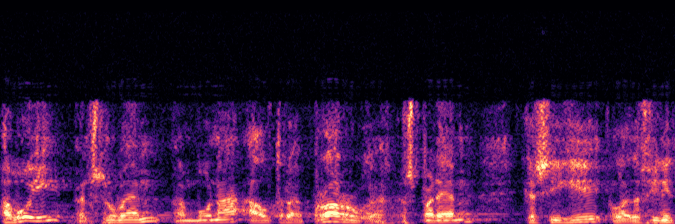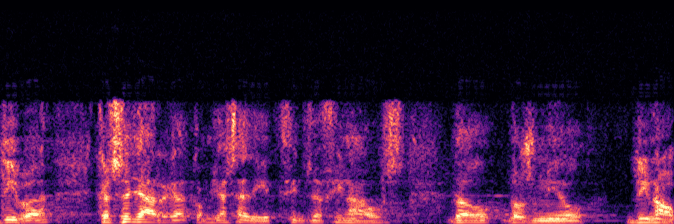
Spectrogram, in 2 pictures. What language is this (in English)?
Catalan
